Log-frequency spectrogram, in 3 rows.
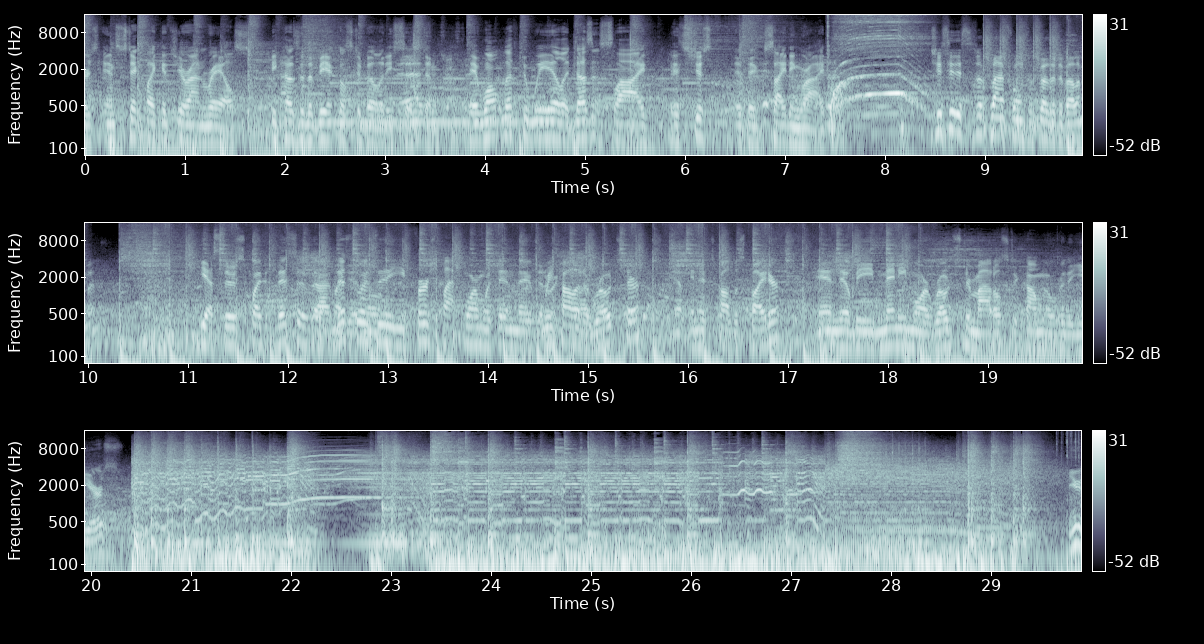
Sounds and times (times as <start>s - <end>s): Heavy metal: 1.4s - 6.8s, 10.3s - 29.9s.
